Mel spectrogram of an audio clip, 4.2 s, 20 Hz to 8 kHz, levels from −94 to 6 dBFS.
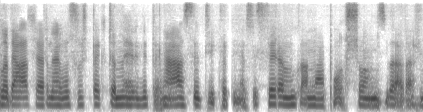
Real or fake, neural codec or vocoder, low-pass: fake; codec, 16 kHz in and 24 kHz out, 0.6 kbps, FireRedTTS-2 codec; 7.2 kHz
